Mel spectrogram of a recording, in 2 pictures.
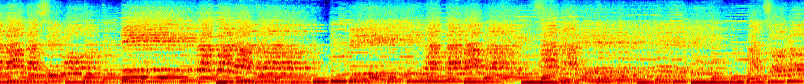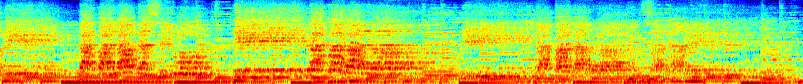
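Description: A congregation singing a worship song together, many men's and women's voices in unison, continuous and full throughout.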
